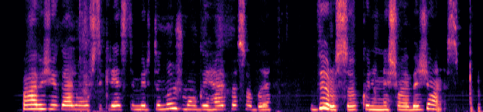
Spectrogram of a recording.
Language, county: Lithuanian, Vilnius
